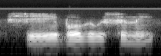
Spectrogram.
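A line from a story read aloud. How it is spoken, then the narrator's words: Plain. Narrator (Russian): ответил Сальватор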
